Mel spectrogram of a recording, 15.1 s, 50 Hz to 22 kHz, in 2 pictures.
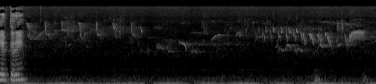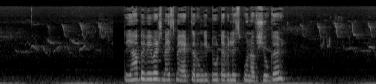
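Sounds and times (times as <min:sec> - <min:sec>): small birds chirping: 0:00.0 - 0:15.0
steady low hum: 0:00.0 - 0:15.0.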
